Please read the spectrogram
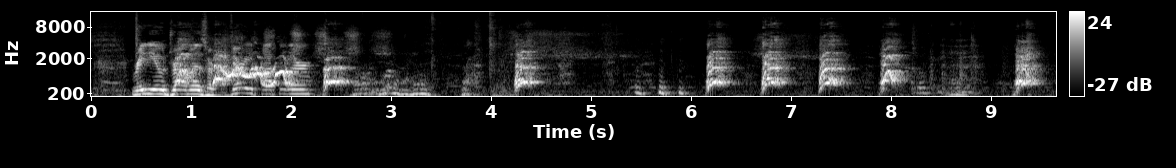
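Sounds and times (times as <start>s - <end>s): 
speech: 0.4s - 4.4s
dog barking: 0.8s - 3.0s, 4.2s - 4.7s, 6.2s - 8.3s, 9.2s - 9.6s
laughter: 5.1s - 6.1s.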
